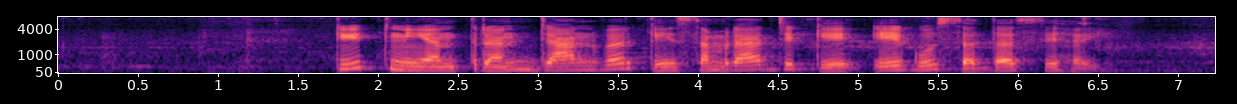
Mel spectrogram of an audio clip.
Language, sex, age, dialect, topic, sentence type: Magahi, female, 31-35, Southern, agriculture, statement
